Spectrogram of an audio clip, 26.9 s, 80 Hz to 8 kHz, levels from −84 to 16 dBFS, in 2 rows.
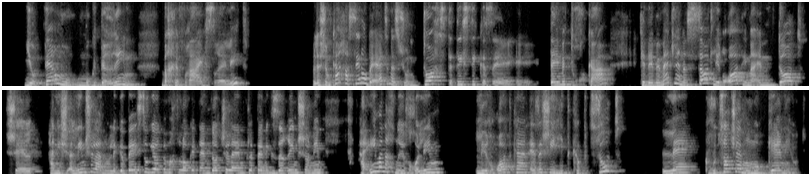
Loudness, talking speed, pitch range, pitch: -19 LUFS, 90 wpm, 215-290 Hz, 245 Hz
